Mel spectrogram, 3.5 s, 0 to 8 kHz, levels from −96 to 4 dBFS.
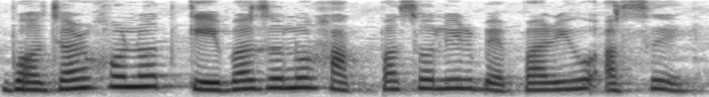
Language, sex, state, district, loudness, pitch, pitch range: Assamese, female, Assam, Kamrup Metropolitan, -15 LUFS, 255 Hz, 230-275 Hz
